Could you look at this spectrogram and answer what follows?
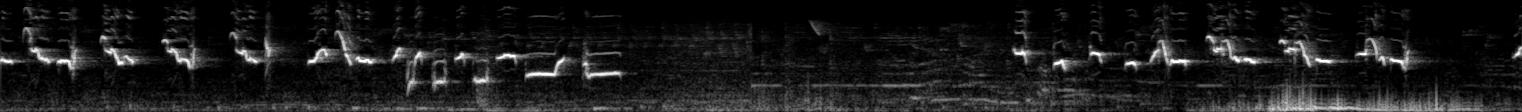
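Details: White-rumped shama in full song, meant to spur a silent shama into singing: rapid repeated upslurred whistles and chips, a pause with faint rustling, then another fast burst of whistled notes.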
